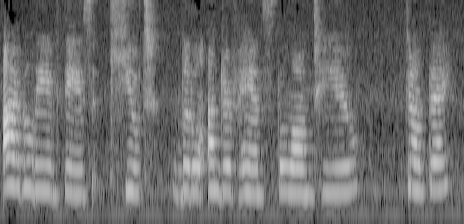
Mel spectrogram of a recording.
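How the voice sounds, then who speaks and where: A woman's voice: extremely high pitch, steady tone, measured pace, a bit bright, slight background noise, voice pushed up, low-quality recording. A woman voicing a sarcastic, teasing teenage girl in a storybook reading. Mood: mocking. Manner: mocking, sarcastic.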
